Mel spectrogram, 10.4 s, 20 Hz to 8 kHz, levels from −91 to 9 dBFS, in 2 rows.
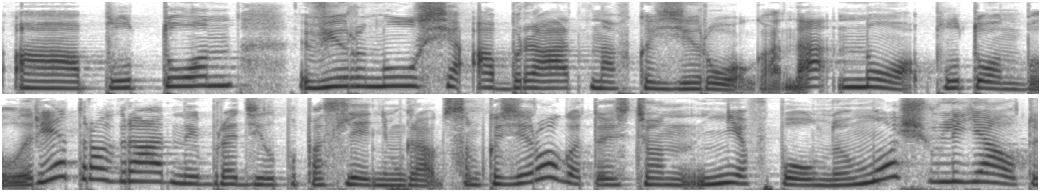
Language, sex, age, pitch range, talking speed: Russian, female, 20-39, 205-265 Hz, 135 wpm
